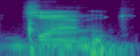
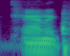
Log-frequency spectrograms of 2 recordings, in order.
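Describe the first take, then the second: First: The name begins with a J sound. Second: The name begins with a K sound.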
